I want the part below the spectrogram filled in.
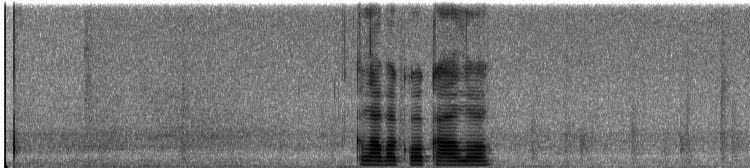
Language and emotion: Russian, neutral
